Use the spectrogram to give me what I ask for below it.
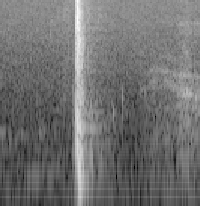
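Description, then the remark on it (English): A single sharp spitting noise made with the mouth, a quick imitation of spitting out chewing gum that has lost its taste rather than the real thing, followed by quiet with faint low background noise. “I didn't really spit, by the way.”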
